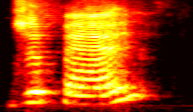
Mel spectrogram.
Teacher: a pronúncia deste país é a sílaba tônica é na segunda sílaba não é na primeira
